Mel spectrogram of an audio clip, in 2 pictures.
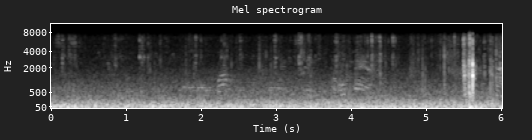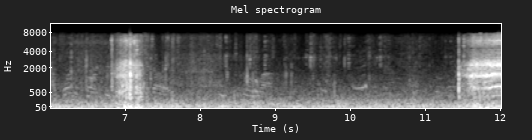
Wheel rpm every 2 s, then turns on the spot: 0, 0, 0, 0, 0, 20.
none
